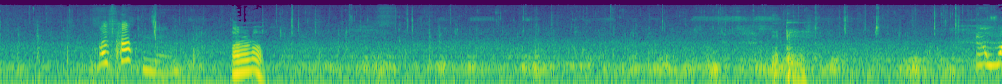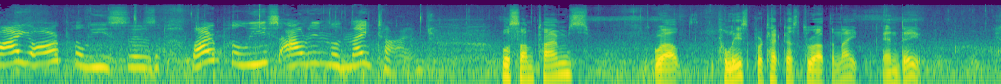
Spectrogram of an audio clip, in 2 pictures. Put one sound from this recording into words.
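A child talks with animation close by.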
